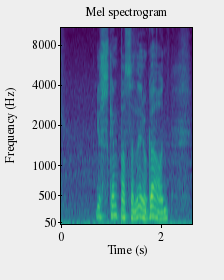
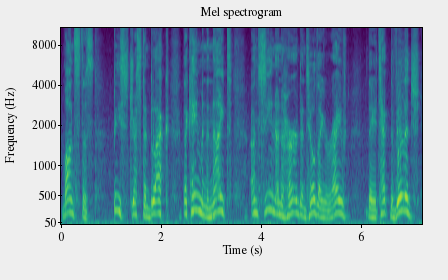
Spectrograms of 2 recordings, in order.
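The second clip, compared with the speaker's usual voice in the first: higher, urgent frightened report; alarmed villager; 6 semitones higher than usual. Acted. Villager begging the king for help, alarmed higher voice. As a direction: blurt out the horror to the king.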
